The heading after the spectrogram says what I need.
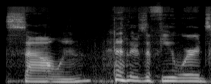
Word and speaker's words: Samhain: this video I'm going to be talking about soin aka Halloween it's Halloween today happy Halloween everybody merry soin that's if you're wondering the pronunciation looks like it's supposed to be Samhain but that's actually one of the first things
